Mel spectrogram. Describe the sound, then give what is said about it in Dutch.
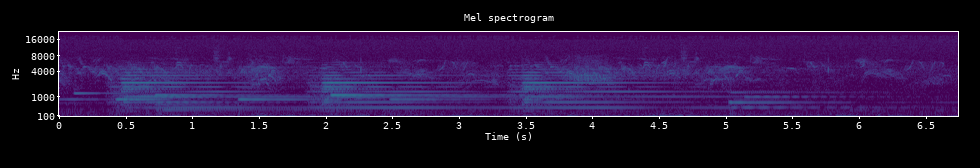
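Church bells ring out in overlapping, resonant peals, several strikes arriving at a steady pace with long humming tones lingering between them. No one speaks. “Einde februari, begin maart klinken de klokken anders dan de maanden voordien.”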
